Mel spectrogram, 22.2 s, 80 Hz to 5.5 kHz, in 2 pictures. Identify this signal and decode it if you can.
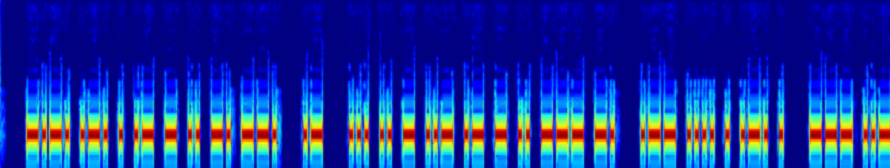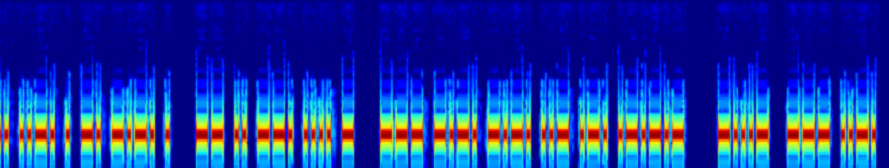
Morse code, heard as a keyed tone, about 25 wpm, 600 Hz. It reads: CREATING A SITUATION WHERE OFFENCE MIGHT OCCUR. <BT> OF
